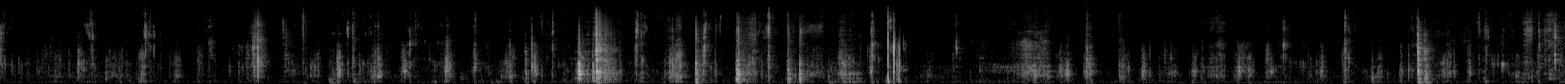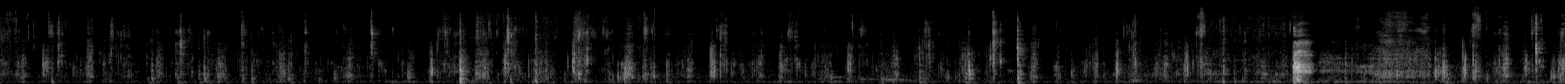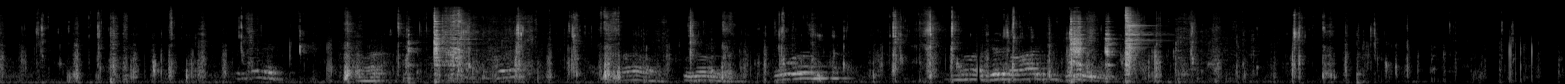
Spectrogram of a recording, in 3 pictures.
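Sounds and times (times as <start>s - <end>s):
chewing and crunching food: 0.0s - 46.9s
fingers mixing food on steel plate: 30.0s - 45.1s.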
